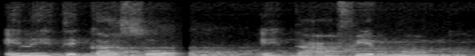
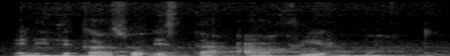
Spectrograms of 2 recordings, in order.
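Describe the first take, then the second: First: Said in the usual way. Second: The same sentence again, whispered without voice. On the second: Shown as a demonstration. Teacher whispers the point again to the class. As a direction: drop to a breath, as if sharing a hint.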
